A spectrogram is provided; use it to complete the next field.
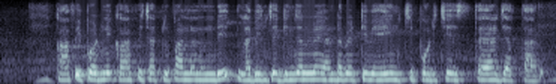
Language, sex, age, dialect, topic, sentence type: Telugu, male, 18-24, Central/Coastal, agriculture, statement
